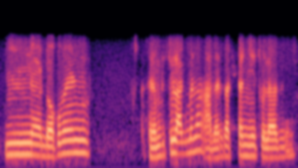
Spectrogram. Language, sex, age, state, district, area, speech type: Bengali, male, 18-30, West Bengal, Darjeeling, urban, conversation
